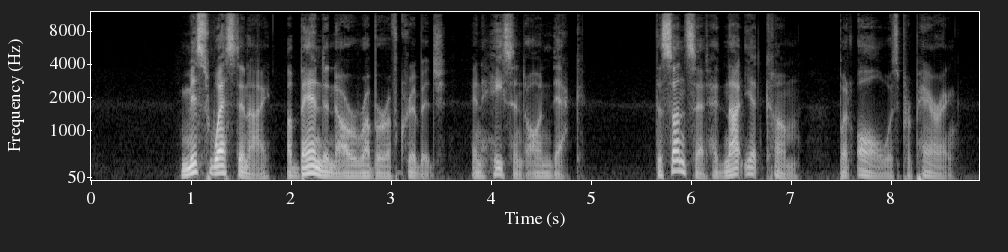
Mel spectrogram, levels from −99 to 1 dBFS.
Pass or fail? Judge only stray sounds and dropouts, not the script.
pass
